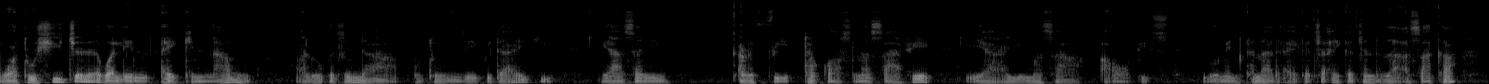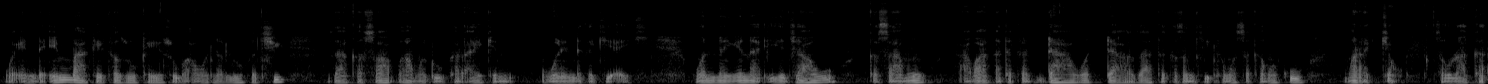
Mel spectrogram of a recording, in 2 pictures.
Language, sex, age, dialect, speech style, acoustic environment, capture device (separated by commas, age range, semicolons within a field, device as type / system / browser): Hausa, male, 35-44, Nigeria - Katsina, happy; excited; focused; relaxed, silence, mobile / Linux / Chrome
